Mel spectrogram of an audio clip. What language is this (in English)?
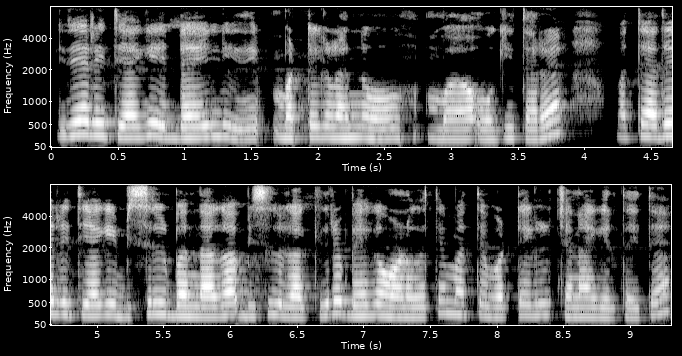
Kannada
